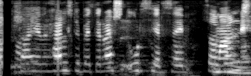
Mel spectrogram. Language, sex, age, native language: Icelandic, female, 13, Icelandic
